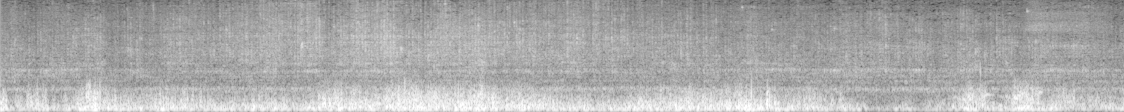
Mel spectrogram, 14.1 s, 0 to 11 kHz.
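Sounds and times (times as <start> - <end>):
bicycle rolling on road: 0.0 - 14.0
wind buffeting microphone: 0.0 - 14.0.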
